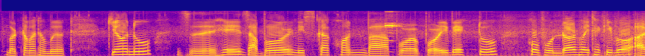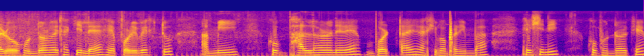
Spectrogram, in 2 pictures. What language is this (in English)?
Assamese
